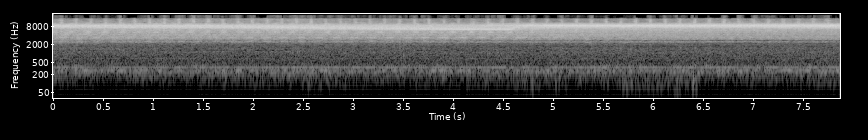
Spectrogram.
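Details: Cicadas shrilling on a hot 37°C summer morning, 23 July 2026, along a woodland walking path in Gifu Prefecture Hyakunen Park, Japan; a dense, high, pulsing buzz fills the air without pause, with a steady low hum beneath and a slight shift in pitch midway.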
